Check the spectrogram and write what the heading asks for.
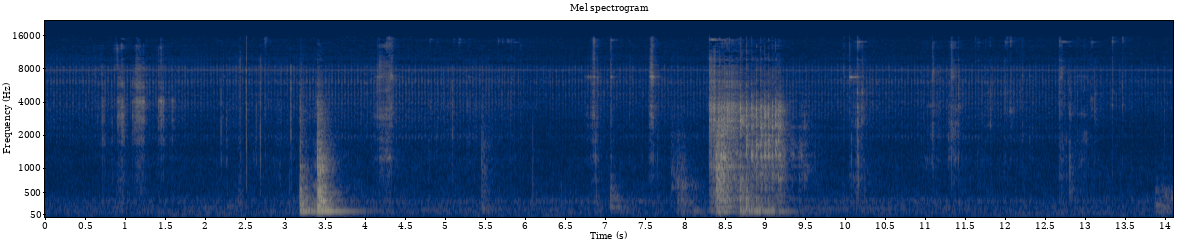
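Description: Handling noise as a 3D-printed plastic extruder body, large printed gear and steel hobbed bolt are taken apart by hand so a metal washer can be removed: scattered light clicks of plastic and metal parts. There is a louder knock about three seconds in and a longer rustling scrape lasting about a second around eight seconds in.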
